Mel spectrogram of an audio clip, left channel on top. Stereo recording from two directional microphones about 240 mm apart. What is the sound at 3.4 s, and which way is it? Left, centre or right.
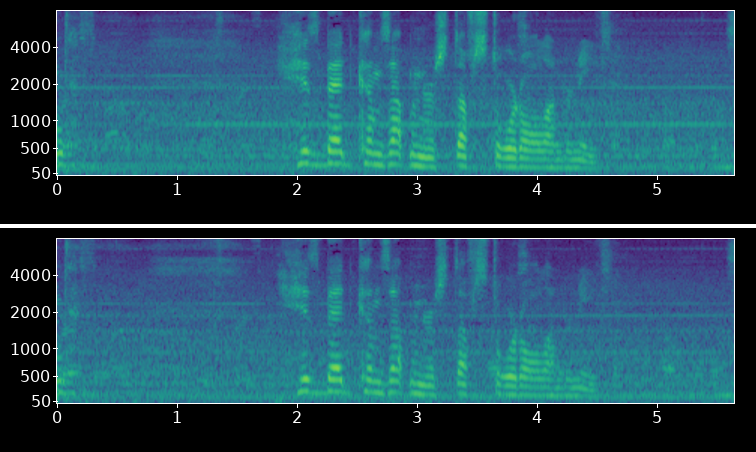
Speech, centre.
